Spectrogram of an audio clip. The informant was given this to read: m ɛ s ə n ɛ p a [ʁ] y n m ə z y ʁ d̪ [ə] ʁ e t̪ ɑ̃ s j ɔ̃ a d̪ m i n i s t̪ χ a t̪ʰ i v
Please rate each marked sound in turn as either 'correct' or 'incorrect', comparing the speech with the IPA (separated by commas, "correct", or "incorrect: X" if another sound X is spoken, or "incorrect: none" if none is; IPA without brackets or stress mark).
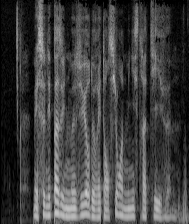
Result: incorrect: z, correct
